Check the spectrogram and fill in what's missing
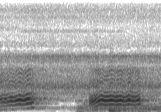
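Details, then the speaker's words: Newborn in a NICU warmer on oxygen with respiratory distress syndrome, breathing fast, makes painful-sounding expiratory grunting sounds. "इसको medically दर्द भरी आवाजों को grunt कहते हैं देखि सुनाई दे रहा"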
